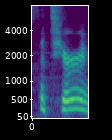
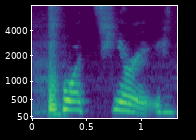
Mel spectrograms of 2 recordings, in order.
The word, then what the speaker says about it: Patiri: Patiri. See, a lot of people pronounce it that way, but it's really patiri.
